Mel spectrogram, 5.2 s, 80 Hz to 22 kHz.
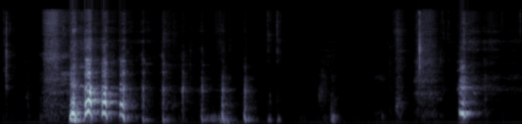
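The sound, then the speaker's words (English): Chewing of roughly 30-year-old gum from a card, which disintegrates in the mouth: a dense burst of crunchy, crackling bites, then scattered softer crunches that thin out, with no talking. “Just chew the card too.”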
